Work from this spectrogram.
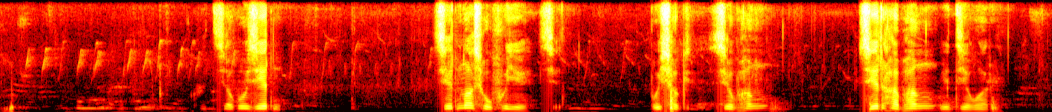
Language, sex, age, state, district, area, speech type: Bodo, female, 60+, Assam, Udalguri, rural, spontaneous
